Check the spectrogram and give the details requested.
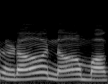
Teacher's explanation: ण न म का उच्चारण जो होता है वो नासिका से होता है। मतलब हमारी नाक से होता है।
